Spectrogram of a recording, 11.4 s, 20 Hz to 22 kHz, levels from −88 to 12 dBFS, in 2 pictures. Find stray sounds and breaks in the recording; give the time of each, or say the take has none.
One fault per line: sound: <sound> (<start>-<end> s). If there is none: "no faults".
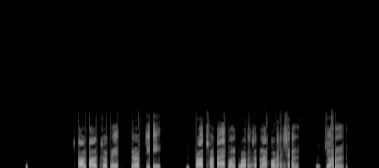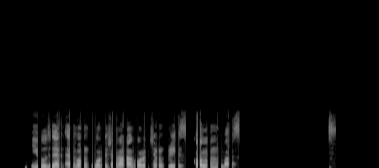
no faults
